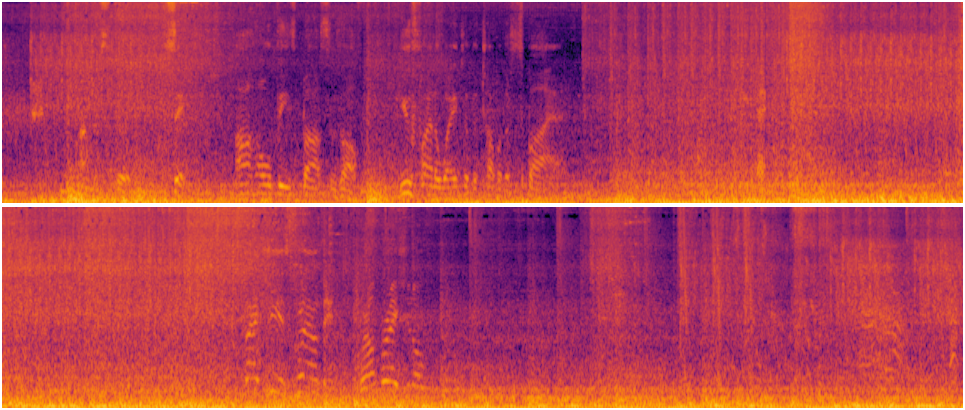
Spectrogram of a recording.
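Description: Energy blasts crackle and burst nearby.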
